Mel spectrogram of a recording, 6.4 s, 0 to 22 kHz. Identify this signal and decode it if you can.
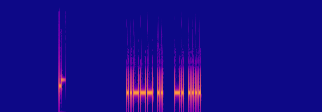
Morse code, heard as a keyed tone, about 36 wpm, 700 Hz. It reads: 2I NH
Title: Winter Field Day Exchanges Encore 35wpm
